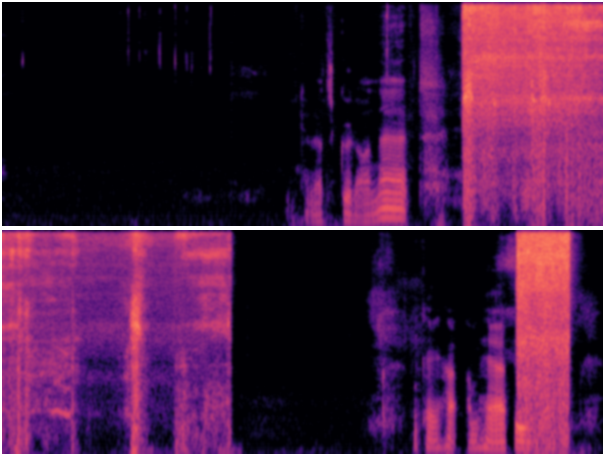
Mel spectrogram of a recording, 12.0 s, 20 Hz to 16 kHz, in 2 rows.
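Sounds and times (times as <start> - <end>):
pressurised spray hissing: 4.6 - 8.3, 11.2 - 11.7.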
